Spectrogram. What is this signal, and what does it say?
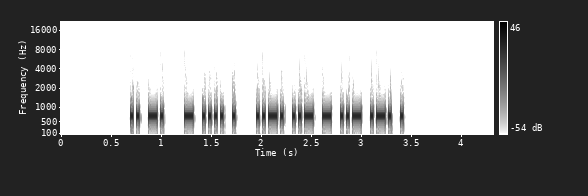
Morse code, heard as a keyed tone, about 51 wpm, 700 Hz. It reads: IN THE FUTURE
